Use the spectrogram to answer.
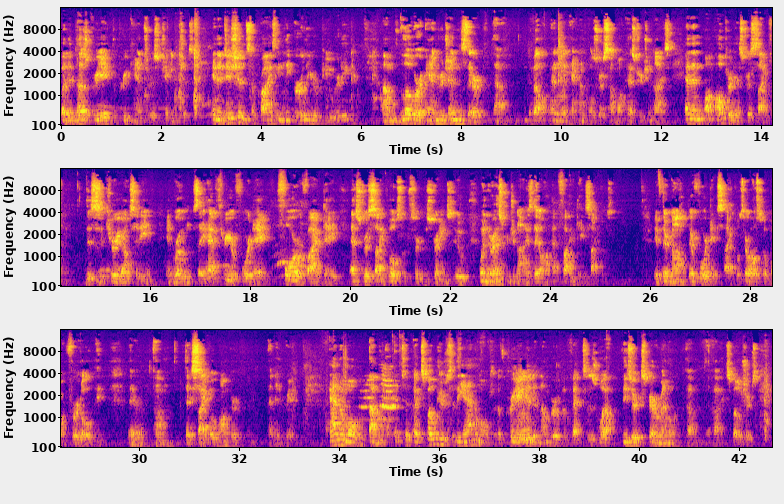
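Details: Adult male speaker with voice tremor from essential tremor, which he says also affects his hands; he says it ended his surgical work and is in his voice: voice tremor (essential tremor).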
